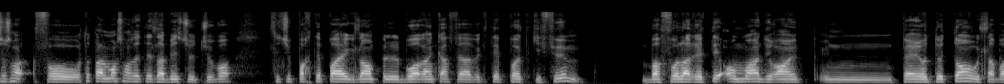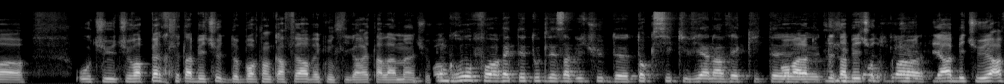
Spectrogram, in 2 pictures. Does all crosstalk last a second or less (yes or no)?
no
